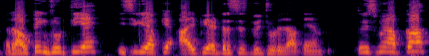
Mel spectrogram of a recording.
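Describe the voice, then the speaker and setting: High-pitched Indian man teaching. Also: animated, fairly quick, fairly bright tone, no room sound. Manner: explanatory, often checking in with the learner. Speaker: instructor. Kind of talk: informal tutorial lecture explaining slides.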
